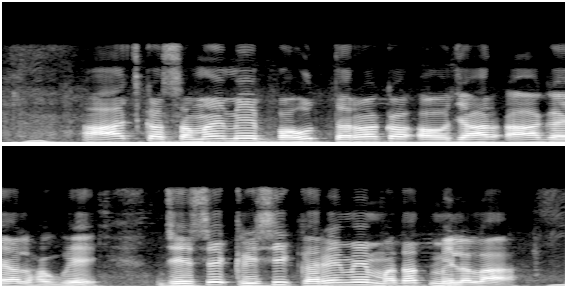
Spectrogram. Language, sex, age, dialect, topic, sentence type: Bhojpuri, male, 25-30, Western, agriculture, statement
